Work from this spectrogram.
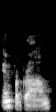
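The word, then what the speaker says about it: Infogrames: January of 2001 when infogram and you do you just dro the es on the ID on that French pronunciation um took over was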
